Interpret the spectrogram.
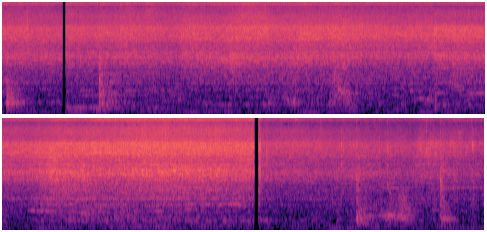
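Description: Chopped radish, onion and green chillies sizzling in hot coconut oil in a frying pan, with occasional scrapes of a steel spoon. About six and a half seconds in the hissing turns louder and steamy as water goes into the hot pan, then cuts off abruptly a little after nine seconds.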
